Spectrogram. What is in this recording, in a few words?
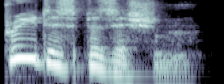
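"predisposition", English, British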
